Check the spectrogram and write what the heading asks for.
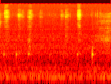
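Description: Felt-tip Sharpie marker writing on paper, a few brief scratchy strokes as a word is written out.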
